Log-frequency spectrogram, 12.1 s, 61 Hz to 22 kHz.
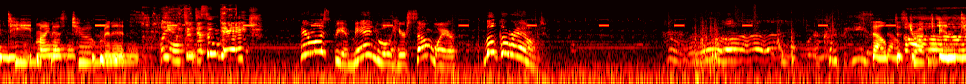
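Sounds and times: wavering pitched alarm sound: 0:00.0 - 0:12.0
short high electronic beeps: 0:01.2 - 0:03.5.

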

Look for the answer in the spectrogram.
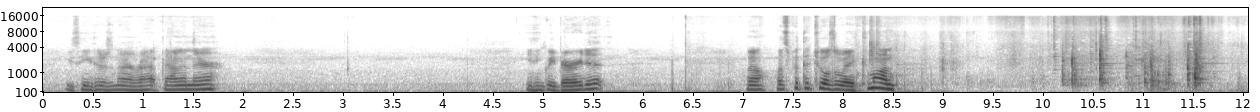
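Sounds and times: metal tools knocking and clinking: 0:10.0 - 0:12.0.

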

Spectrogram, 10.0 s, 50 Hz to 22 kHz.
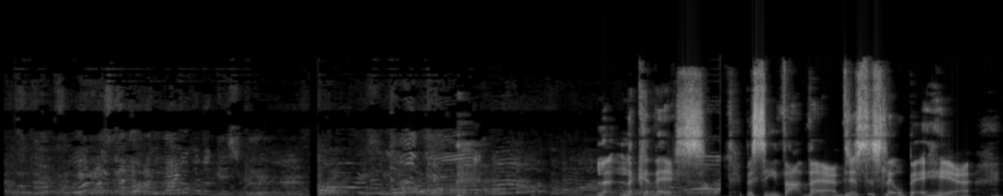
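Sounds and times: people chattering excitedly: 0:00.0 - 0:07.3.

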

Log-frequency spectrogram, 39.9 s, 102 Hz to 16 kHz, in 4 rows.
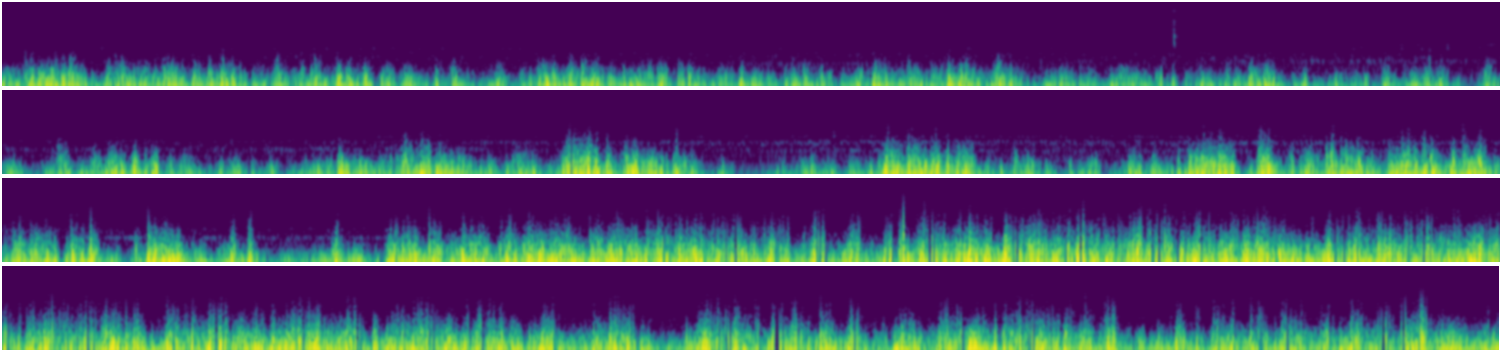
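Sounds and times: wind buffeting microphone: 0:00.0 - 0:39.9.

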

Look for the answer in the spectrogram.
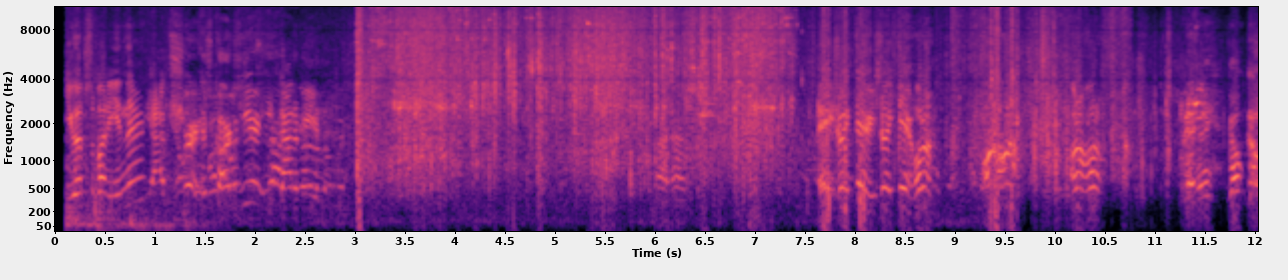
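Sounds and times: broken glass clinking: 0:03.0 - 0:08.0.

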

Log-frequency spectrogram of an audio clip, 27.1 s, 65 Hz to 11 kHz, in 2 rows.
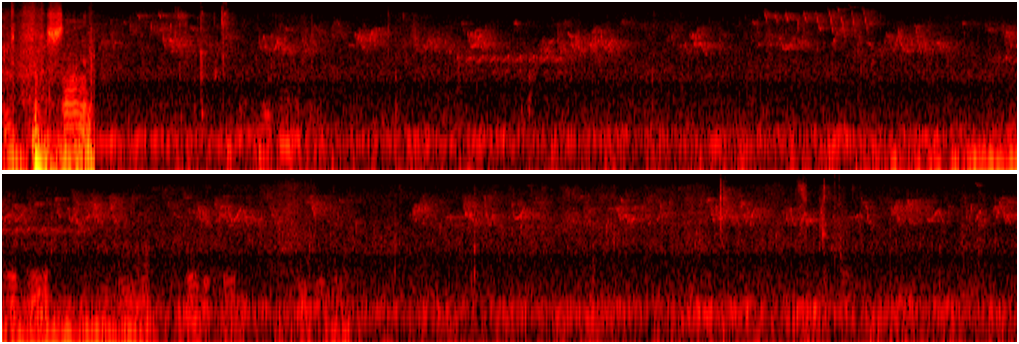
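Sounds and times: songbirds singing: 0:00.0 - 0:27.0.

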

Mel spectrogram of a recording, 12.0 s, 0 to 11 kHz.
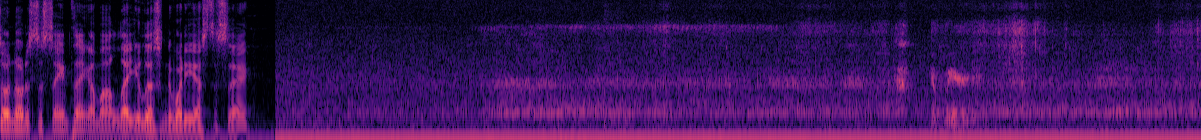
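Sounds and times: insects buzzing: 0:02.8 - 0:12.0
high thin insect drone: 0:04.7 - 0:12.0.

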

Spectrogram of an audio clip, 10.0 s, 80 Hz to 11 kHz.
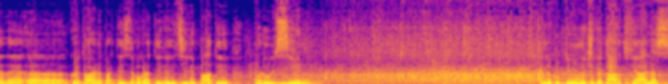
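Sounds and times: crowd clapping: 0:03.7 - 0:09.9.

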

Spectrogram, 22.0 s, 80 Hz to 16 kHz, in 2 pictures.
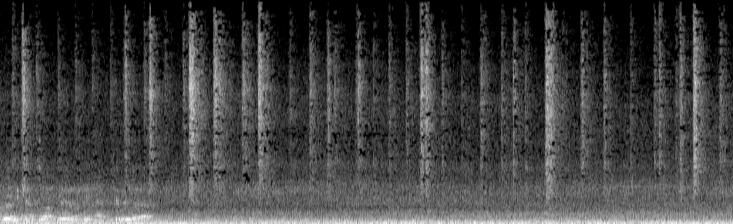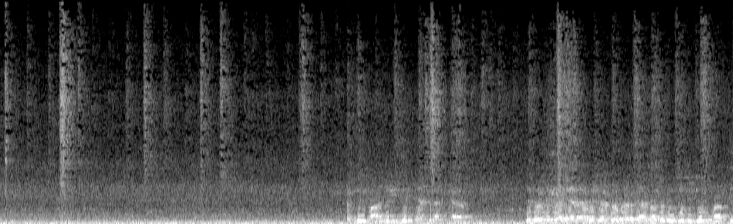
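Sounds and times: train coaches rumbling: 0:00.0 - 0:22.0
wheels clicking and knocking on track: 0:00.0 - 0:22.0.

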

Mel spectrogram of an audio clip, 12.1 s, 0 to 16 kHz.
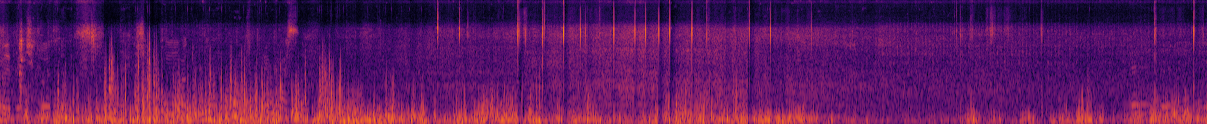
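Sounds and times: wind rumbling on microphone: 0:00.0 - 0:12.0
sharp clicks and rattles: 0:04.3 - 0:12.0.

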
